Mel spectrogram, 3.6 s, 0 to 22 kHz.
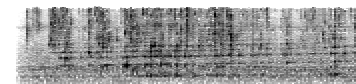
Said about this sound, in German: Ich fülle dann jetzt 200 Milliliter von der unfiltrierten Probe in ein Glasgefäß ab. Dafür benutze ich einen Messzylinder.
